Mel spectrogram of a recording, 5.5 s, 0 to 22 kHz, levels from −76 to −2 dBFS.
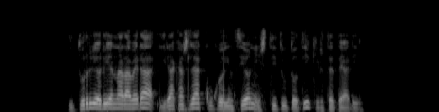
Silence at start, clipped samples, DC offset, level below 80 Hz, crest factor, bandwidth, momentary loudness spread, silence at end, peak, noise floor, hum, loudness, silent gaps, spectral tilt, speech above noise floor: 0.85 s; under 0.1%; under 0.1%; -70 dBFS; 20 dB; 7.6 kHz; 10 LU; 0.95 s; -20 dBFS; under -90 dBFS; none; -38 LUFS; none; -4 dB/octave; over 52 dB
